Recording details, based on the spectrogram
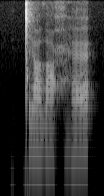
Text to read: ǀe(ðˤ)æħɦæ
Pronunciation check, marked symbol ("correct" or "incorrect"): correct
